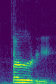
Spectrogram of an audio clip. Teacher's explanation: The T here I am actually making more of a D sound! Like Dog! Duh Duh. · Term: sneaky D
